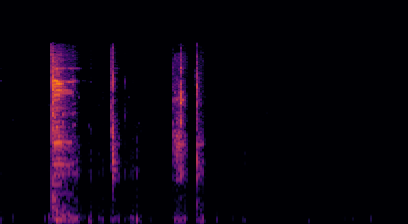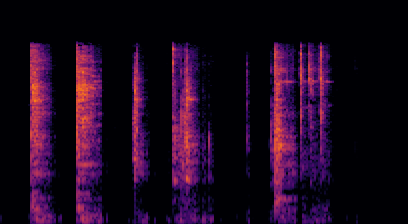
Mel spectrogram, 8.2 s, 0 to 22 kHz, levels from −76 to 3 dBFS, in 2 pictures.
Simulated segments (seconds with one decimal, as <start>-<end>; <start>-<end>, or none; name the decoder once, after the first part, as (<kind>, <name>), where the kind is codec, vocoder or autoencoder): none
